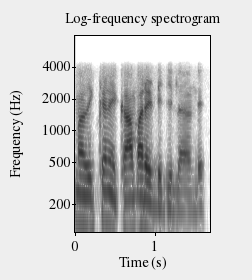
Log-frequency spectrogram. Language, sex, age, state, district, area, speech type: Telugu, male, 18-30, Telangana, Kamareddy, urban, conversation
